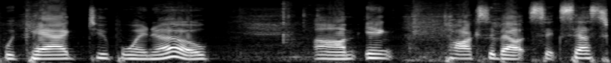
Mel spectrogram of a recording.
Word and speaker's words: WCAG: content accessibility guidelines and that's pronounced wicag 2.0 it talks about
